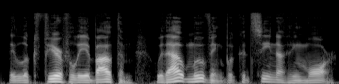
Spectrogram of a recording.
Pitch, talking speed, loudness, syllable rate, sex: 100 Hz, 210 wpm, -20 LUFS, 6.4 syllables/s, male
